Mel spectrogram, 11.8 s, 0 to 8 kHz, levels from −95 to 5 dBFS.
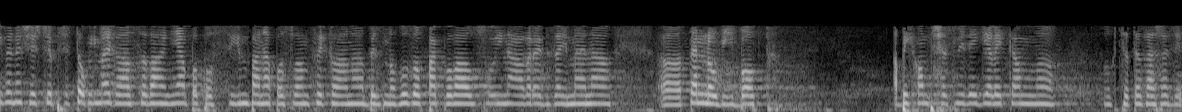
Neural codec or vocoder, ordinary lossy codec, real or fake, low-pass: codec, 16 kHz, 2 kbps, X-Codec, HuBERT features, trained on balanced general audio; AAC, 16 kbps; fake; 7.2 kHz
